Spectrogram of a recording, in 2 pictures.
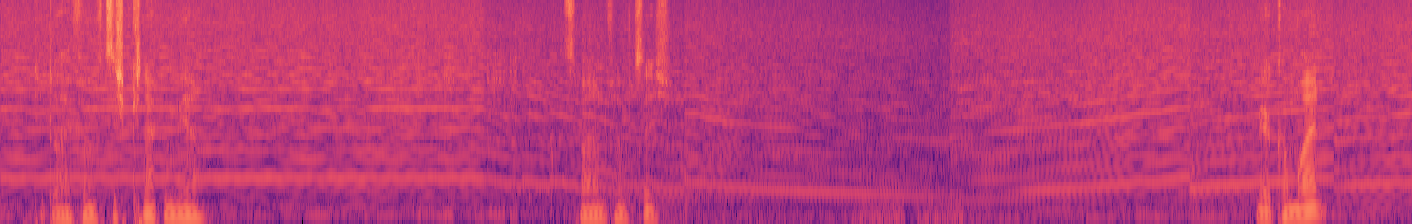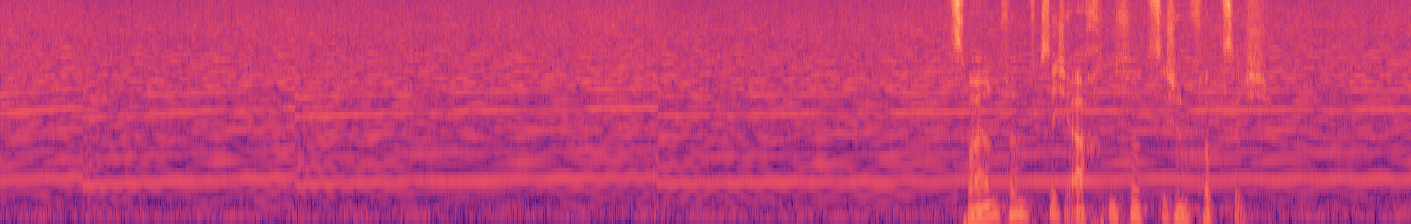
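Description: A racing car engine screams at high revs, drops in pitch as the car slows, then climbs steadily again.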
